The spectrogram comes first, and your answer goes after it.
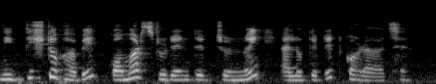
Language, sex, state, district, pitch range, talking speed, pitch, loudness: Bengali, female, West Bengal, Dakshin Dinajpur, 200-285 Hz, 110 wpm, 215 Hz, -24 LUFS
